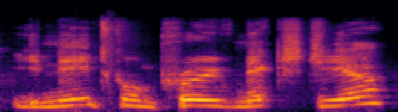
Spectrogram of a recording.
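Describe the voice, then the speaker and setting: Bright, sharp-voiced Australian man. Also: on the high side, a little slow. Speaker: podcast panellist. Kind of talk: casual football analysis.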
